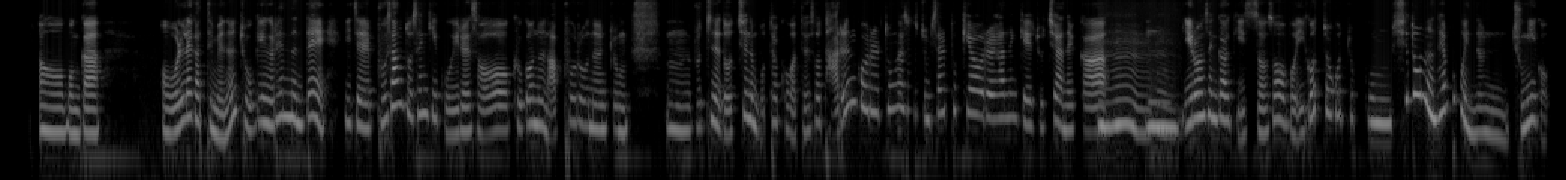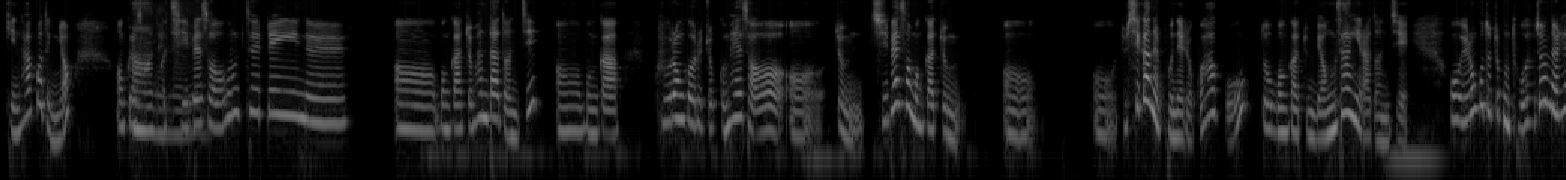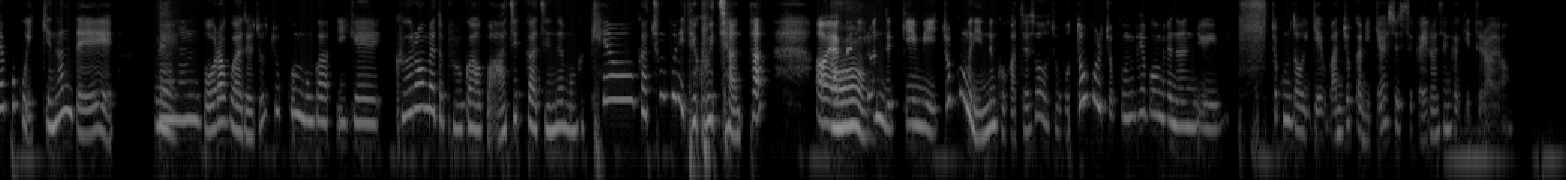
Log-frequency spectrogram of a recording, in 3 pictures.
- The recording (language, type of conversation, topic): Korean, advice, 매일 짧은 셀프케어 시간을 만드는 방법
- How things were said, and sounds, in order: static; distorted speech; laughing while speaking: "되고 있지 않다?"; other background noise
